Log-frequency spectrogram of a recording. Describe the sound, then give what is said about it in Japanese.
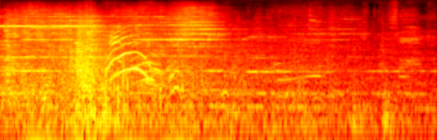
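Train wheels squeal during an emergency stop of a passenger train short of Meidaimae station: loud, high screeching tones arc up and down over a heavy rolling rumble, then fade to a quieter steady hum. “この電車緊急停止いたしました、安全の確認が取れ次第の発車となります。”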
